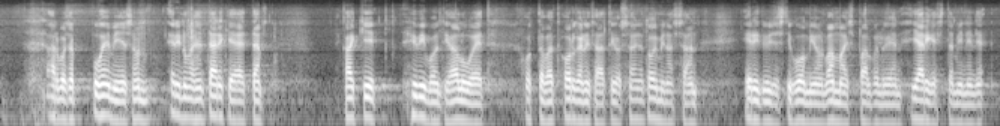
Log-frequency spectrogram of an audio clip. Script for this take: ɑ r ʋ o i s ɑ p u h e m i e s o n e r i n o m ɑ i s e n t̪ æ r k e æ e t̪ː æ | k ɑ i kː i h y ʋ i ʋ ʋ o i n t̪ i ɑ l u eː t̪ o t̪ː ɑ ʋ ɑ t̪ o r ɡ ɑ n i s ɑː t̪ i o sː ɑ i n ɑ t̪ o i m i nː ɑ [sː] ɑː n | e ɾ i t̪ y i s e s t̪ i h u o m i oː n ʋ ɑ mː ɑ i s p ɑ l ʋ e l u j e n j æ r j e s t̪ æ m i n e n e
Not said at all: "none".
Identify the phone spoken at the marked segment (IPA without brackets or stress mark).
sː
